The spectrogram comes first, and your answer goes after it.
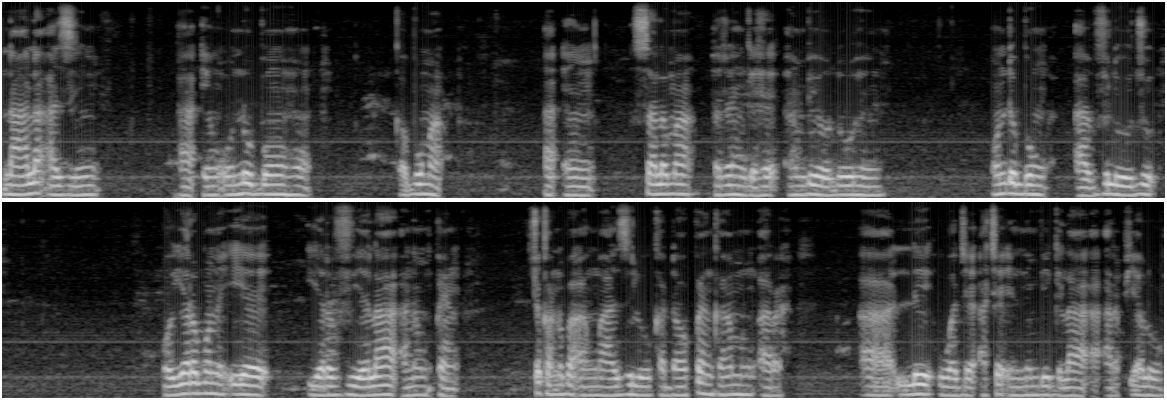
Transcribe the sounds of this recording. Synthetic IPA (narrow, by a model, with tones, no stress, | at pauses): naː˨la˦ʔa˨zi˨˦ŋ | a˨ʔɪ˨ŋʊ˨no˦bʊ˦ŋɦʊ˦ | ka˨bʊ˦ma˨ | a˨ʔɪ˨ŋ | sa˦lɪ˦ma˦ɾɛ˦ŋɡɪ˨ɦɪ˦a˦m˦bɪ˦˨ʊ˨doː˦he˦ŋ | ʊ˦n˦dɪ˦bʊ˦ŋ | a˨vi˦lo˨d͡ʒu˦ | ʊ˨jɛ˦ɾɪ˦bʊ˦nɪ˦ʔɪ˦jɛ˦ | jɛ˨ɾɪ˨vi˨ɛ˨laː˦ʔa˨nɪ˦ŋk͡pɛ˦˨ŋ | t͡ʃɛ˦ka˨nʊ˦ba˨ʔa˨ŋ͡maː˨zi˦lu˦ka˨da˨ʊ˨k͡pɛ˦ŋka˦mɪ˦ŋa˨ɾɪ˨ | a̰˨le˦wa˨d͡ʒɛ˨ʔa˨t͡ʃɛ˦ʔɪ˨nː˦ɪ̃˦m˦bi˦ɡɪ˨laː˦a̰˨ʔa˨ɾɪ˨pʰɪ˦ɛ̰˦lʊ˦˨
